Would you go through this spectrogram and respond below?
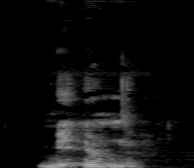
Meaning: an old car, a bucket
- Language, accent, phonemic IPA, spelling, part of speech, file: French, Canada, /mi.nun/, minoune, noun, LL-Q150 (fra)-minoune.wav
